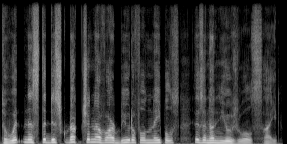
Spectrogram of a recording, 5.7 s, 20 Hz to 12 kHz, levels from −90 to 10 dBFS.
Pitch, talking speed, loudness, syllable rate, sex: 170 Hz, 125 wpm, -17 LUFS, 3.8 syllables/s, male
